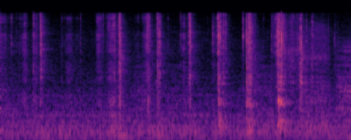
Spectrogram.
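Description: Knife or scissor cuts shaving a ridge across the top of a handmade model mountain for a Southwest rock formation scene, a series of soft, quiet, irregular snips and scrapes, close by with no talking.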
